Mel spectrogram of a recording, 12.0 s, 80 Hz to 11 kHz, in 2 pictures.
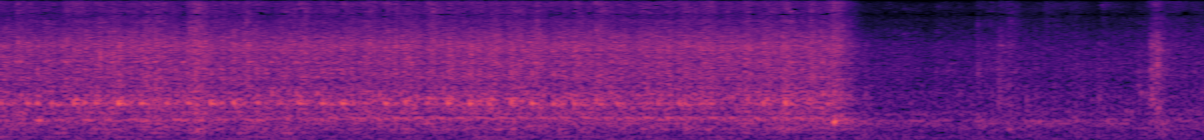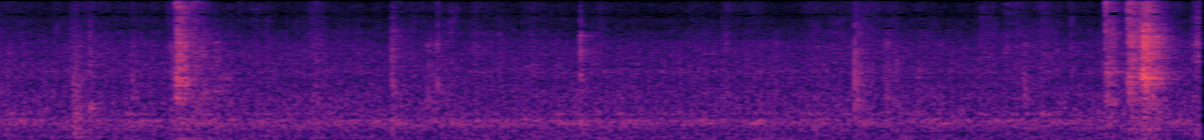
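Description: Singer 1507 sewing machine stitching a buttonhole, with a steady continuous motor whir and needle clatter that runs loud for about four seconds, then settles into a quieter, lighter stitching hum.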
